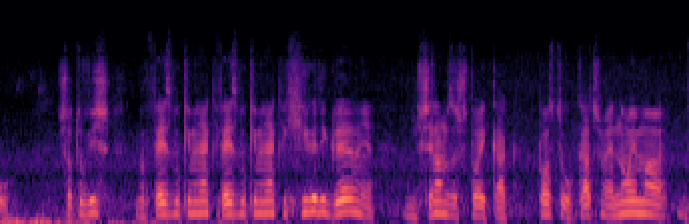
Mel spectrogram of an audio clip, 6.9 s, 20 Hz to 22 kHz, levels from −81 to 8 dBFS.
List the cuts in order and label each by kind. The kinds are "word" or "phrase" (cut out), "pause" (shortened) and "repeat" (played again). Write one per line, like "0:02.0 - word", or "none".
0:02.2 - repeat
0:04.3 - word
0:05.3 - pause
